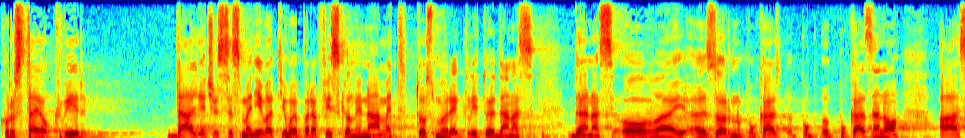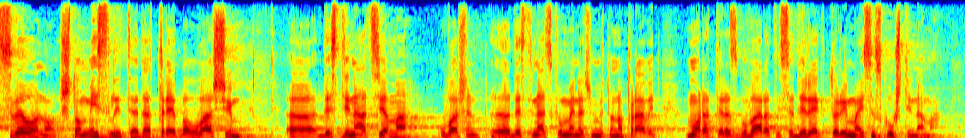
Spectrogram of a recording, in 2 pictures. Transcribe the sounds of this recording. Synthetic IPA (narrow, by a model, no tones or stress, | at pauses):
kɾo̞st̪aːjo̞kʋiːɾ | d̪aʎe̞t͡ɕe̞se̞smaɲiːʋat̪io̞ʋajpaɾafiskalˠninaːme̞t̪ːo̞smoɾe̞klit̪ojed̪anasd̪anasoʋajzo̞ɾnopokapo̞kaːzano̞ | asʋe̞o̞no̞ʃt̪o̞mislit̪ed̪at̪ɾe̞bauʋaʃim | d̪e̞st̪inaːt̪sijama | uʋaʃemd̪e̞st̪inaːt̪sijkome̞nad͡ʒment̪unapɾaːʋit̪ | mo̞ːɾat̪e̞ɾazɡoʋaːɾat̪isad̪iɾe̞kt̪o̞ɾimaisaskupʃt̪ina̰ma̰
